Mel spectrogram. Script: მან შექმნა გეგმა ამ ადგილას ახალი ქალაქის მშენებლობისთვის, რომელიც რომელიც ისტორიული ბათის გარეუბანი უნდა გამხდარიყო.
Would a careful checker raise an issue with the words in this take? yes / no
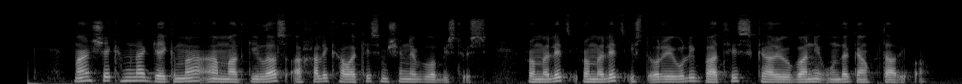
no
